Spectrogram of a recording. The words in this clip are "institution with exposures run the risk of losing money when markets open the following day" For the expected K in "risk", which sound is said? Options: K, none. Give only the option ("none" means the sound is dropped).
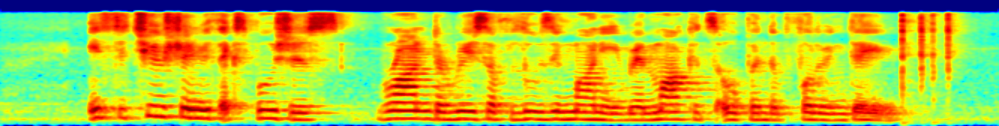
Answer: none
